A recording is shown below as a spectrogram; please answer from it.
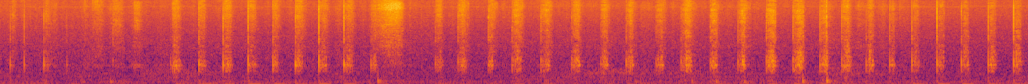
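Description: A fine liner pen makes quick hatching strokes on a white spiral paper sketchbook resting on a wooden desk, drawing hamster fur. Short, dry scratching strokes repeat at about four per second with a slightly uneven rhythm, each with a bright papery edge. A longer, airier swish comes near the four-second mark.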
